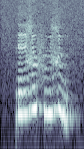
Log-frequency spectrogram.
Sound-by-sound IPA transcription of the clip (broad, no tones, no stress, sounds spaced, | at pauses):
ɾ e ɮ ɘ f ɨ ɮ ɨ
